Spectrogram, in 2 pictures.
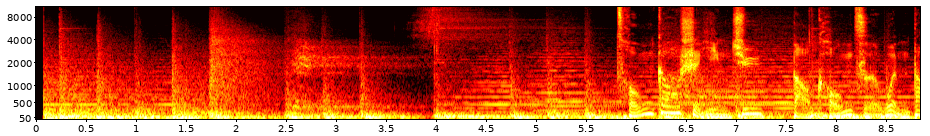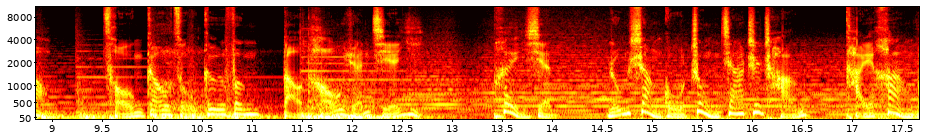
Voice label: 男 专题 厚重 历史感 大气; 沛县经济开发区

